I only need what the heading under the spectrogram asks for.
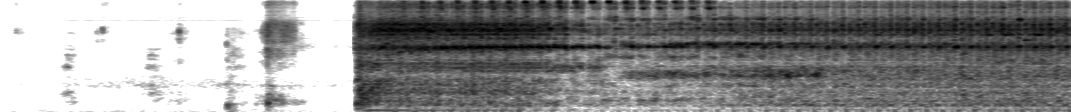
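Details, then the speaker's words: Junk boat engine, fuel on, after primer pumps: steady fast cranking churn with no catch; engine spins but won't fire, spark plug looks okay, starter fluid tried next. "Ah, she seems like she wants to fire. So, I do have the fuel on, right? Yep, that's on. Man, she sounds like she wants to and I want her to."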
